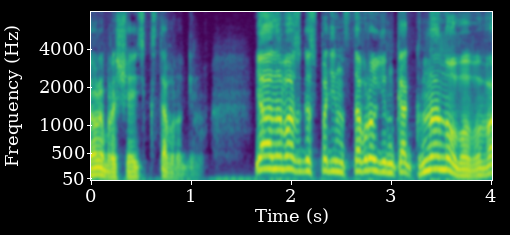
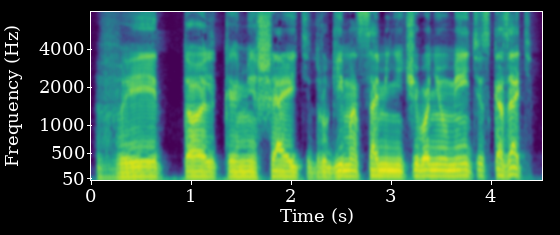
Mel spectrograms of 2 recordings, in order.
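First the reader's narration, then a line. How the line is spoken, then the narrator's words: Indignant grumble. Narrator (Russian): с негодованием проворчала хозяйка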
